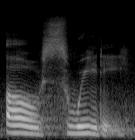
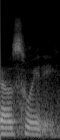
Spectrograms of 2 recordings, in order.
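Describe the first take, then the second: First: "Oh, sweetie" slow, drawn out, sorry; empathetic "oh sweetie". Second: "Oh, sweetie" softer, quick and gentle; a quiet, sorry sigh; empathetic "oh sweetie". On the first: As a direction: say it slowly, full of sympathy. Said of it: "and I said". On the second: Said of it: "when I said". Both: Retold or imitated.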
